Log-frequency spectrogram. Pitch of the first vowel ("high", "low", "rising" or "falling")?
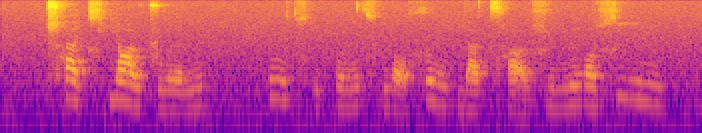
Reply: falling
